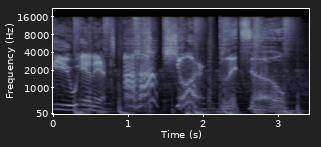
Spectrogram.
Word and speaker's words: Blitzo: Sure, Blitzo. The O is silent now, bitch.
